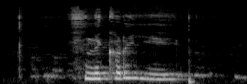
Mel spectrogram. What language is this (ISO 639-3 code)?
kab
